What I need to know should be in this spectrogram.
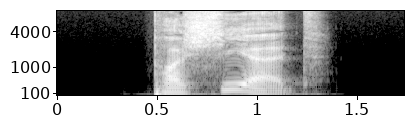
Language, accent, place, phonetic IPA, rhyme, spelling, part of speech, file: German, Germany, Berlin, [pɔˈʃiːɐ̯t], -iːɐ̯t, pochiert, adjective / verb, De-pochiert.ogg
- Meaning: 1. past participle of pochieren 2. inflection of pochieren: third-person singular present 3. inflection of pochieren: second-person plural present 4. inflection of pochieren: plural imperative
